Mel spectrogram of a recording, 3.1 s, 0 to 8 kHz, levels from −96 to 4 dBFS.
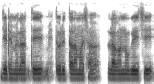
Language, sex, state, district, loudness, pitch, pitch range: Bengali, male, West Bengal, Jalpaiguri, -20 LUFS, 125 Hz, 125-130 Hz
